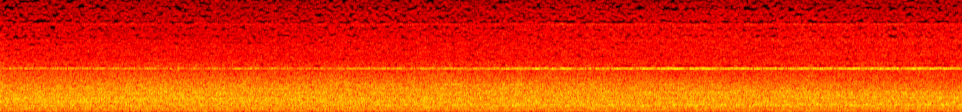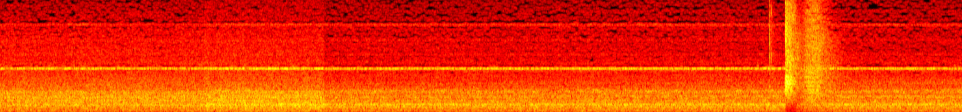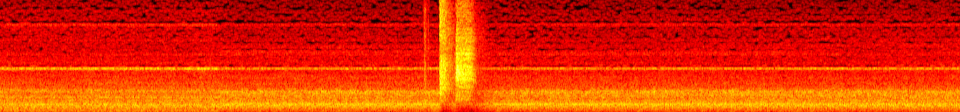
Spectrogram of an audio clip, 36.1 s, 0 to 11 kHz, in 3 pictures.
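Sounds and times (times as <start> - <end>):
constant high whine: 0.0 - 36.0
diesel locomotives idling: 13.4 - 34.1.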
